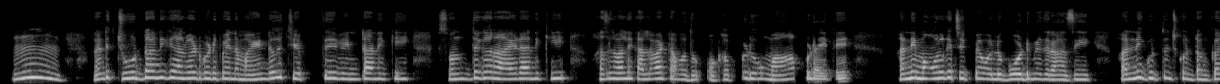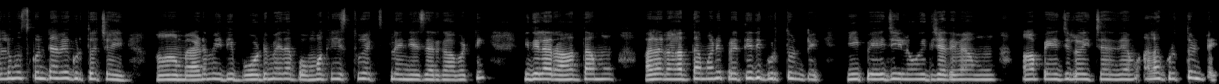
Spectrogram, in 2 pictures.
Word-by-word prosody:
హ్మ్. 300 0 +4 0.4
అంటే 255 +6 +1
చూడ్డానికి 305 +3 +3
అలవాటు 280 0 +2
పడిపోయిన 265 -2 0
మైండు 250 +5 +1 0.2
చెప్తే 265 +3 -2
వినటానికి 255 +1 -1 0.4
సొంతగా 255 +4 0
రాయడానికి 265 +1 +1 0.4
అసలు 265 +3 0
వాళ్ళకి 270 0 +2
అలవాటు 265 +3 +1
అవ్వదు. 225 -3 -2 0.2
ఒకప్పుడు 225 +7 -3 0.2
మా 210 - +3 0.2
అప్పుడైతే, 140 - -1 0.6
అన్నీ 270 +4 +6
మామూలుగా 280 +3 +3
చెప్పేవాళ్ళు 260 -3 0
బోర్డు 245 +1 +4
మీద 240 - -2
రాసి 220 +1 -1 0.4
అన్నీ 270 +5 +4
గుర్తుంచుకుంటాం. 265 -4 -2
కళ్ళు 255 +2 +1
మూసుకుంటే 285 0 0
అవే 285 +1 +2
గుర్తొచ్చాయి. 240 -4 -2 0.4
ఆ! - - +2 0.2
మేడమ్ 215 +4 +2
ఇది 240 +2 -1
బోర్డు 230 +2 +2
మీద 255 0 -1
బొమ్మకి 235 +3 -1
ఇస్తూ 250 +2 -10
ఎక్స్‌ప్లైయిన్ 240 -1 -3
జేశారు 220 0 0
కాబట్టి 220 +6 -3 0.5
ఇది 250 - +4
ఇలా 250 0 +6
రాద్దాము. 240 +2 +2 0.4
అలా 240 +2 +5
రాద్దామని 260 +4 +2
ప్రతీదీ 285 +4 +2
గుర్తుంటాయి. 240 -4 -3 0.3
ఈ - - +3
పేజీలో 240 0 +1
ఇది 220 - -4
చదివాము. 225 0 0 0.4
ఆ - - +5
పేజీలో 240 0 0
ఇది 210 - -18
చదివాము 230 0 -1
అలా 270 - +2
గుర్తుంటాయి. 260 -3 -2
250 Hz, 140 wpm, -23 LUFS, 230-270 Hz, 0.6 s, అన్నీ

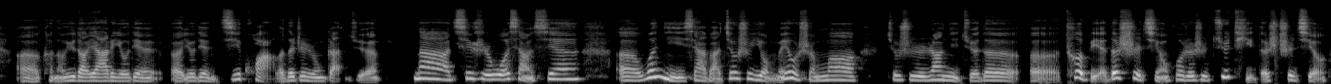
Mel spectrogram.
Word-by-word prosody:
呃， - - -4
可 - - -9
能 165 - -1
遇 185 - +2
到 170 -2 +2
压 165 -1 +1
力 170 - -1
有 160 0 -1
点 165 - -2
呃， - - -2
有 165 - -2
点 170 -2 -2
击 235 +2 -2
垮 235 - -4
了 - - -3
的 180 +1 +2
这 190 -1 -2
种 160 -1 0
感 - - -3
觉。 430 - -4 0.3
那 255 -5 +4
其 270 +5 -1
实 250 -4 +1
我 230 +1 +4
想 255 -2 0
先， 245 -1 +1 0.3
呃， 180 -1 0
问 330 - +6
你 160 -12 +6
一 - - +1
下 185 +3 -3
吧， - - -3
就 280 0 -1
是 255 -2 -1
有 205 -2 +1
没 310 - -2
有 285 0 +5
什 190 -5 -4
么 200 0 -1 0.3
就 210 - -3
是 200 -2 +1
让 210 -1 +1
你 - - +2
觉 165 -1 -3
得， 180 -1 0
呃， - - -4
特 305 -4 +5
别 - - -2
的 275 +2 +7
事 270 -4 +1
情 - - -2
或 210 +2 -2
者 190 0 +2
是 195 -1 -1
具 335 - +1
体 335 - -5
的 - - -2
事 - - -1
情， - - 0
205 Hz, 265 characters per minute, -24 LUFS, 180-255 Hz, 0.3 s, 的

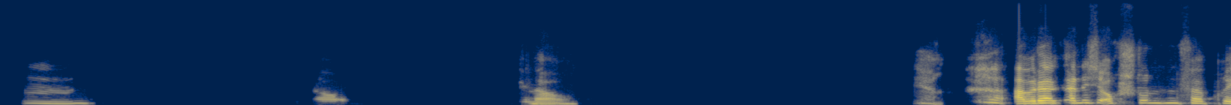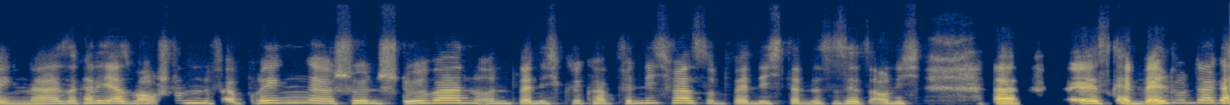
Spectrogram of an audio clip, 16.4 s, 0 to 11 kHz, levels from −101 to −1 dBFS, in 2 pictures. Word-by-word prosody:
Mhm. 205 -2 -15 1.5
Genau. - - -14 1.2
Genau. 170 -1 -8 2.2
Ja. - - -17 0.5
Aber 215 +3 +5
da 245 0 +9
kann 250 0 0
ich 265 +1 -3
auch - - -1
Stunden 245 -2 -6
verbringen, 205 -6 -3
ne? 185 +2 -2
Also, 210 +1 -1
da - - -3
kann 230 0 -1
ich 240 - +1
erstmal 220 -2 +2
auch 215 - -6
Stunden 245 -4 -4
verbringen, 255 +7 -2
äh, 225 -3 -1
schön 235 -1 -1
stöbern 255 +5 +1
und, 215 -3 -6
wenn 200 +1 +1
ich 210 0 -7
Glück 220 0 -9
habe, 205 -1 -3
finde 230 +2 -4
ich 250 0 -12
was 250 -2 +2
und 205 -3 -10
wenn 195 -1 -1
nicht, 200 +1 -7
dann 205 - -3
ist 190 -1 -8
es 195 - -11
jetzt 195 -3 -1
auch 175 - -2
nicht 195 0 -6 0.4
äh, 180 -1 +8 0.5
ist 225 -1 +4
kein 180 +1 +2
Weltuntergang, 260 +7 +4
220 Hz, 160 wpm, -22 LUFS, 200-245 Hz, 2.2 s, da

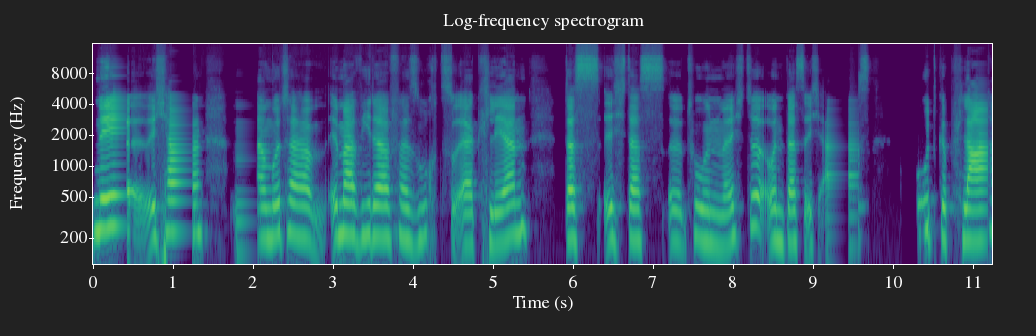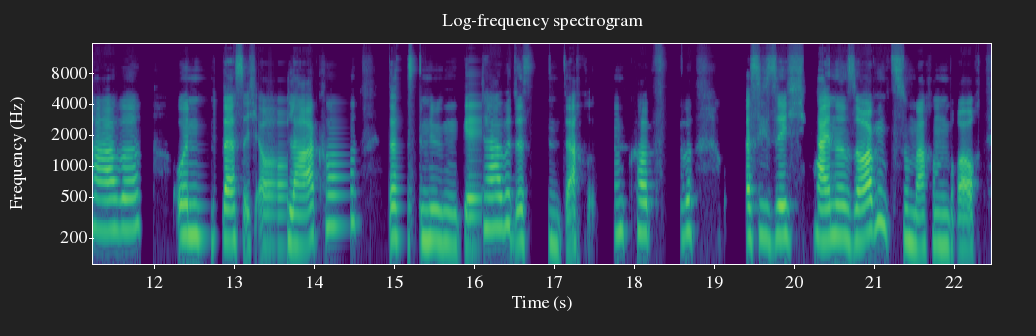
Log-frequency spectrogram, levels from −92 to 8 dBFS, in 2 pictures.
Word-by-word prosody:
Ne, 250 +3 +7
äh, 285 -1 -2
ich 205 - -2
habe 230 -1 +1 0.4
meiner 145 +7 -4
Mutter 210 -1 0
immer 215 -1 +3
wieder 205 -1 +3
versucht 200 0 -6
zu - - -11
erklären, 185 +6 0 0.4
dass 195 0 +1
ich 195 0 -4
das, 190 -1 -2
äh, 185 -2 -5
tun 185 -3 -4
möchte 200 +9 -2
und 190 -1 -3
dass 185 0 0
ich 170 - -10
alles 105 - -11 0.6
gut 230 +3 -7
geplant 190 -1 +4
habe 245 +1 +2 0.4
und 210 -2 -1
dass 190 0 +4
ich 175 - -8
auch 85 - -3
klarkomme, 260 +11 0 0.4
dass 200 0 +1
ich 195 - -9
genügend 190 -3 -2
Geld 165 +2 0
habe, 255 +2 +2
dass 190 -2 -4 0.2
ich 185 - -9
'n 170 - -8
Dach - - -1 0.4
überm 225 +1 -6
Kopf 225 0 -2 0.2
habe, 225 +2 -3 0.6
dass 200 0 +1
sie 210 -2 -5
sich 205 +1 0
keine 205 +1 +6
Sorgen 220 +8 +5
zu 195 - -5
machen 170 0 -2
braucht. 80 - -1
200 Hz, 130 wpm, -23 LUFS, 185-220 Hz, 0.6 s, Ne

